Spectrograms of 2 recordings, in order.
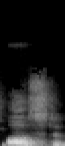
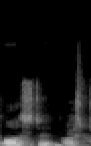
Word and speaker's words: Austin: in California okay where in Texas in Houston Austin it's pronounced Austin Houston and where in California uh I have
